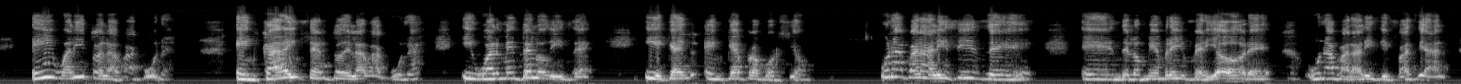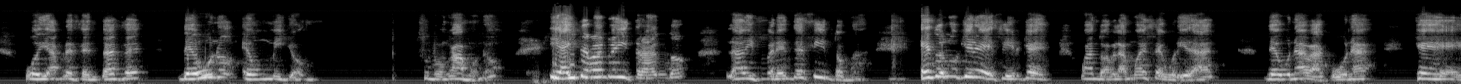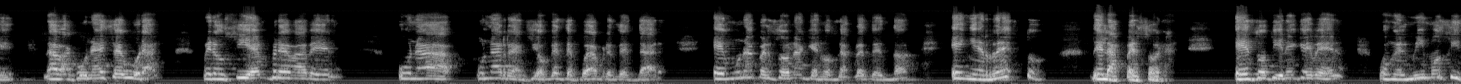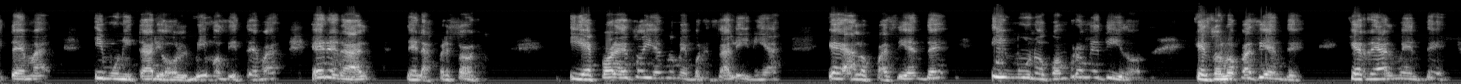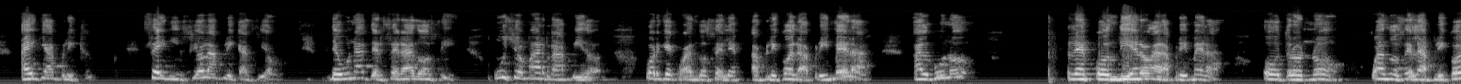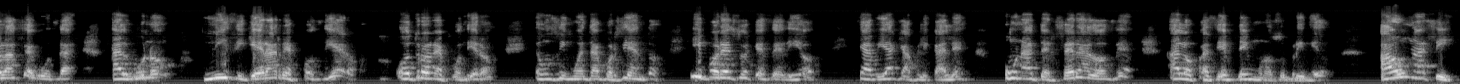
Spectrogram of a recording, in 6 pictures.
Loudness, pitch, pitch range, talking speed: -17 LUFS, 240 Hz, 185-275 Hz, 130 wpm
